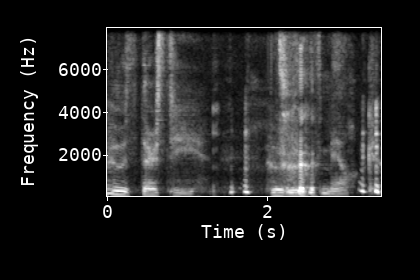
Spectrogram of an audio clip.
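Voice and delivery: slow creepy whisper; silly clown. Pretend. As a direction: hush it slow like a leering creep. Creepy joke, cohost says shut up.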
